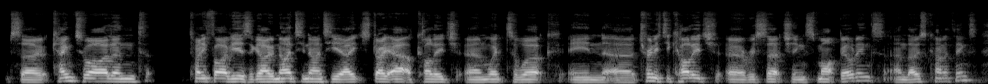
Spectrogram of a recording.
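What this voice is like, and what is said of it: English accent. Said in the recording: “speaking with a funny accent ... I am an Englishman, which is why I'm speaking with the funny accent”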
